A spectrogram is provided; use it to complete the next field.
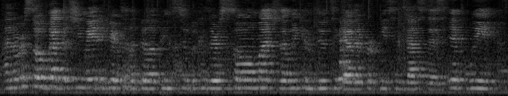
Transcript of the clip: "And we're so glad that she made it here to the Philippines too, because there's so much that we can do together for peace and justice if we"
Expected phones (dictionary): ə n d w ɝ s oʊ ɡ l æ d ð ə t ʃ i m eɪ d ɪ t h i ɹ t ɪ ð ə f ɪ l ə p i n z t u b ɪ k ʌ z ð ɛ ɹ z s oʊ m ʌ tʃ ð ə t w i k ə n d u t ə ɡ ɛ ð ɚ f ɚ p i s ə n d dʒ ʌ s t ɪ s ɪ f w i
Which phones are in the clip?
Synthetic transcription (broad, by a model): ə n w ɝ s oʊ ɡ æ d ð ə t ʃ i m eɪ d ɪ t h i ɹ t ɪ ð ə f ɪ l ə p i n s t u b ɪ k ʌ z ð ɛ ɹ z s oʊ m ʌ tʃ ð ə t w i k ə n d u t ə ɡ ɛ ð ɚ f ɚ p i s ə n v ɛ s t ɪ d ɪ f w i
